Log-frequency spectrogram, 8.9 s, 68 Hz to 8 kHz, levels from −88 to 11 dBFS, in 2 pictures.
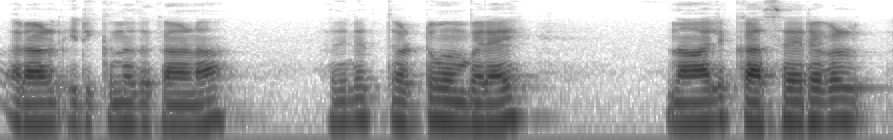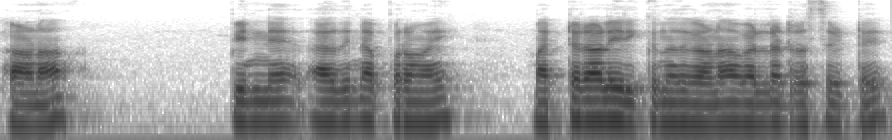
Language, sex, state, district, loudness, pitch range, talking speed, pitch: Malayalam, male, Kerala, Kasaragod, -17 LUFS, 120-130 Hz, 115 wpm, 125 Hz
